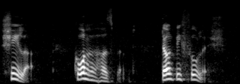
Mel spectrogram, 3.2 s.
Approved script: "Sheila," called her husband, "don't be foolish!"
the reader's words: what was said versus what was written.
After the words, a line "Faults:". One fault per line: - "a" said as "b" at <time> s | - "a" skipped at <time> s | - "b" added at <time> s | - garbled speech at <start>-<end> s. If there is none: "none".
"Sheila," call her husband, "don't be foolish!"
Faults:
- "called" said as "call" at 1.0 s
